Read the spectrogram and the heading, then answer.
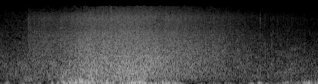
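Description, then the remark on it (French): A wave swells and breaks on the shore at Ngor, a fishing village north of Dakar, with a broad hissing rush that peaks and slowly recedes, some wind rumble underneath and no voices. “Radju nous a donné rendez-vous un matin avant son entraînement de surf et on la retrouve donc à Ngor, qui est un village de pêcheurs”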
